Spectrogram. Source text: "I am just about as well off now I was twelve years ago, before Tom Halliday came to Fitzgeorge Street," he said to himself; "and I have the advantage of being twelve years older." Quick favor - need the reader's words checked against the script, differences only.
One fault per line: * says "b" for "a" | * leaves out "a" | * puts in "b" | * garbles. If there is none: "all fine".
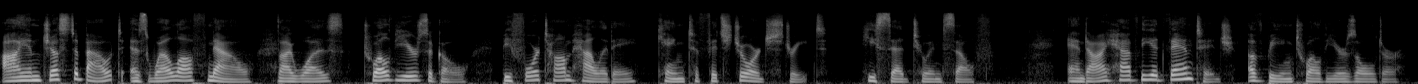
all fine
